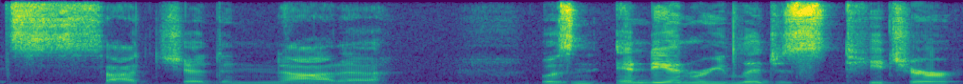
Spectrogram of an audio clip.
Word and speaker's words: Satchidananda: Swami, gotta pronounce his name right, Satchidananda, was an Indian religious teacher, spiritual master, and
